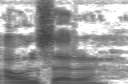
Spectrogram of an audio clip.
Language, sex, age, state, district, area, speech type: Telugu, male, 45-60, Andhra Pradesh, Vizianagaram, rural, spontaneous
